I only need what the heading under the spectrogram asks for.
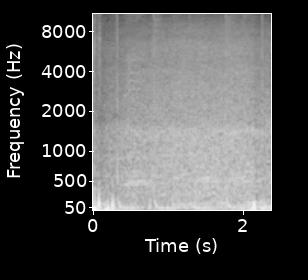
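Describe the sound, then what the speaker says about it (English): Tegenungan Waterfall in Bali roars as a broad, continuous wash of falling water, close and loud, with wind buffeting the microphone and a few low thumps. "There's the waterfall."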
